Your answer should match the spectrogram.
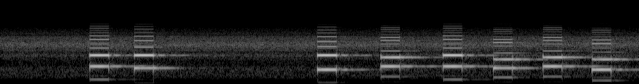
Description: DTMF, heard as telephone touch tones, dialled by hand, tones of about 190 ms, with room echo. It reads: 96 389481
